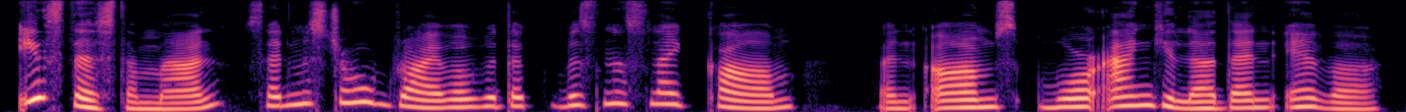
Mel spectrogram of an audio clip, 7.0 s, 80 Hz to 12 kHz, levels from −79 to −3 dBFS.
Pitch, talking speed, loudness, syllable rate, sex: 250 Hz, 155 wpm, -17 LUFS, 4.1 syllables/s, female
